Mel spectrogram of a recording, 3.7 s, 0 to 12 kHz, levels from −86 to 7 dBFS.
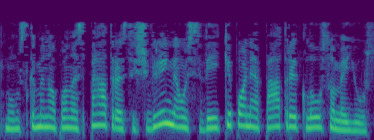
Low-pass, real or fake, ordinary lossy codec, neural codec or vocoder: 7.2 kHz; fake; MP3, 32 kbps; codec, 16 kHz, 16 kbps, FunCodec, trained on Chinese and English, 50 frames a second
